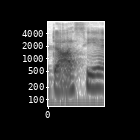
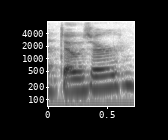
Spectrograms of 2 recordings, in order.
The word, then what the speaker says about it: dossier: Actually, when I first read the word dossier, I called it a dozer because that's how it's spelled.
